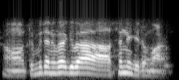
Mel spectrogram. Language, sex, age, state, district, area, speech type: Assamese, male, 18-30, Assam, Majuli, urban, conversation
